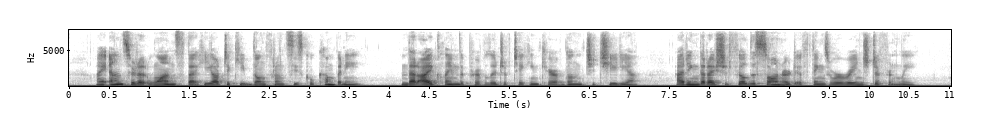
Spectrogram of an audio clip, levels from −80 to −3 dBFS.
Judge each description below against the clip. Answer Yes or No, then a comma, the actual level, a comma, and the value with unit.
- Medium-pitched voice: Yes, medium, 175 Hz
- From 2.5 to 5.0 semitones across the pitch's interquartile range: No, wide, 5.5 semitones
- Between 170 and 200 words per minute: Yes, average, 190 wpm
